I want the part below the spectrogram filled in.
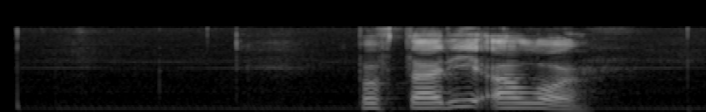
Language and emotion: Russian, neutral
